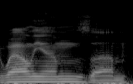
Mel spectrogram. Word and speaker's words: Walliams: David Walliams. I Oh. don't recognize any of his work. You were pronouncing his name right.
